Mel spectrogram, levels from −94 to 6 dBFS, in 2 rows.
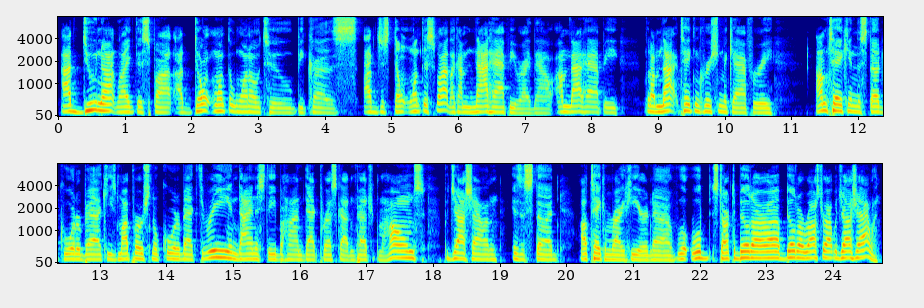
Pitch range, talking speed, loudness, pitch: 140-175 Hz, 190 wpm, -26 LUFS, 155 Hz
